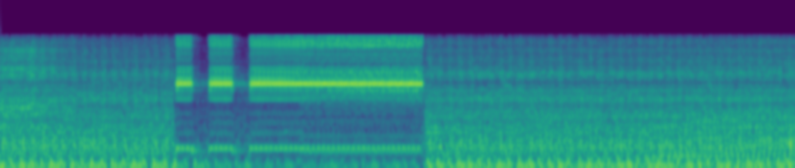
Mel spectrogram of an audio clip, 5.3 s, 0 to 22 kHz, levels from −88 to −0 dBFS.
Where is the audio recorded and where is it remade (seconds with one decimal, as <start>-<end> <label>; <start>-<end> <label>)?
0.0-0.5 remade; 0.5-2.0 recorded; 2.0-5.3 remade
